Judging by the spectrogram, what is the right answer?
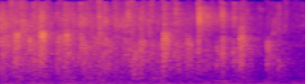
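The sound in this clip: Audience applause welcoming a speaker to the stage: steady, dense clapping from a crowd that stays fairly soft and even throughout, with no voices over it.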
